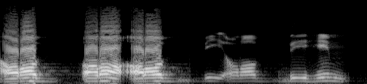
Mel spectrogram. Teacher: الراء مفخمة والباء مرقة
